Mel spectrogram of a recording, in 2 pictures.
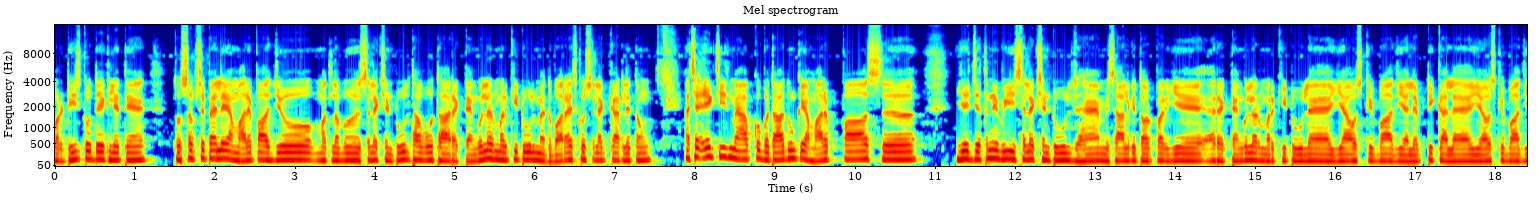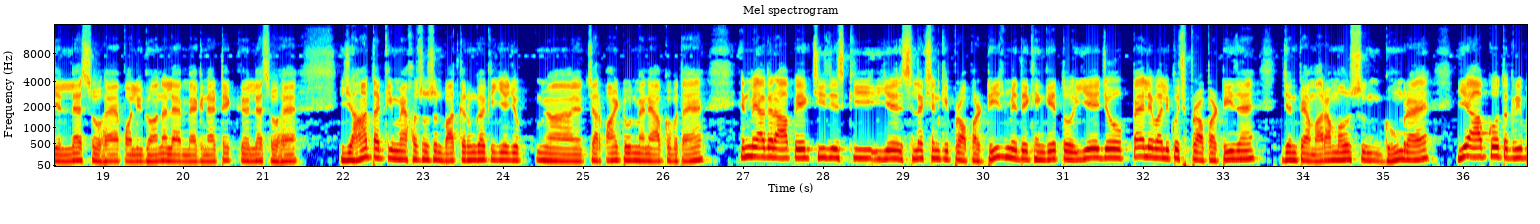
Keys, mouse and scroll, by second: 7.1 ctrl+click, 14.7 click, 17.7 click, 18.6 click.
